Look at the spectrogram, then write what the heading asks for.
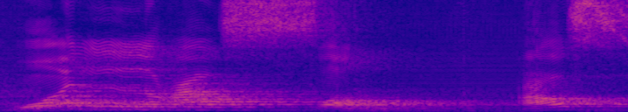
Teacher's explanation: lisan bergetarnya ujung lidah birtiadan khofiah dengan getaran yang lembut ya jadi rnya di sini posisinya tafkhim harus tebal bergetar dan getarannya tebal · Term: huruf ro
